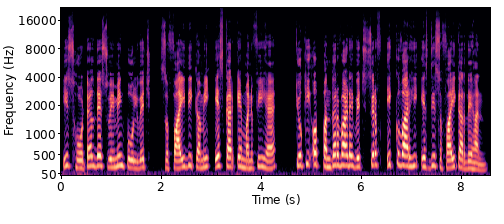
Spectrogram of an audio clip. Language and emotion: Punjabi, disgusted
